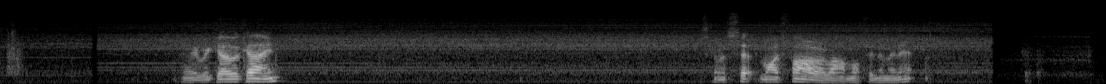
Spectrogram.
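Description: A laser engraver runs with a steady whirring hum.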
